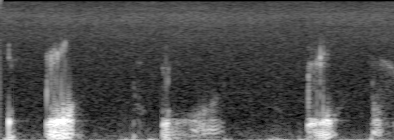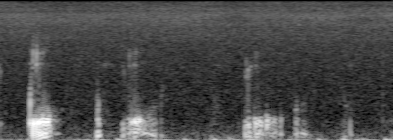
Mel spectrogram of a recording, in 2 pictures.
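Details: Deliberately produced stomach rumbling recorded close up for ASMR: low, irregular gurgling rumbles in bursts a few seconds apart; borborygmi.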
